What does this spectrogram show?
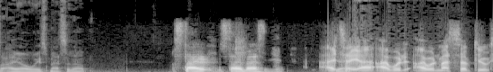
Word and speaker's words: Stuyvesant: I'm glad we got the person from New York to pronounce the team name, because I always mess it up. Stuyvesant.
